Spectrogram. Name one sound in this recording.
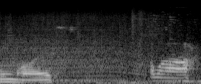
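Cars crash into each other with a metallic bang.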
